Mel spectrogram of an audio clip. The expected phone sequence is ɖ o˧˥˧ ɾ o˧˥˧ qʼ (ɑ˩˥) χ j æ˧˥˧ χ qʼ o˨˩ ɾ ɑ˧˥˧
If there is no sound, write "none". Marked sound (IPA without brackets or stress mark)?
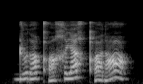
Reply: ɑ˩˥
